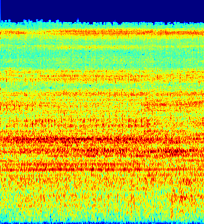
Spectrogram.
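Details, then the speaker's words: Honda engine running: a steady high whirring hiss like a floor polisher with an even pitch; a worn bearing is suspected as the source. "que barulho é esse aqui de enceradeira no Ronda olha"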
